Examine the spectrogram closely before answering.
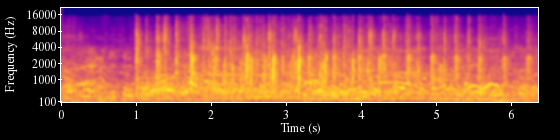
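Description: Spectators clap their hands in brisk applause.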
